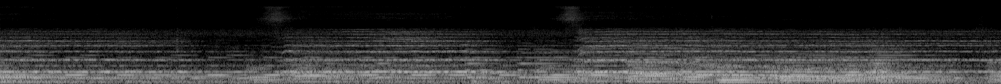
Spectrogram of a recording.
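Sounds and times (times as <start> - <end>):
girls' choir singing: 0.0 - 10.0.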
